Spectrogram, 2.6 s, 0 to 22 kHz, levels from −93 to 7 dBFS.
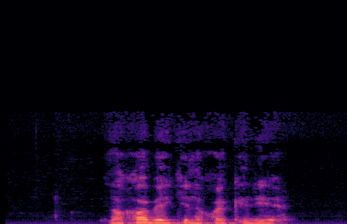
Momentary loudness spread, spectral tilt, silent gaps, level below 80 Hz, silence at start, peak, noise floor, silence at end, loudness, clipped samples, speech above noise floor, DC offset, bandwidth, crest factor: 11 LU; -8.5 dB/octave; none; -60 dBFS; 0.8 s; -6 dBFS; -66 dBFS; 0.45 s; -25 LUFS; under 0.1%; 42 dB; under 0.1%; 10.5 kHz; 22 dB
